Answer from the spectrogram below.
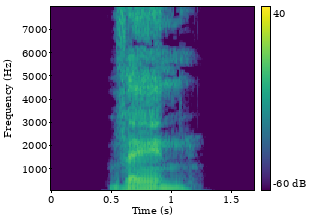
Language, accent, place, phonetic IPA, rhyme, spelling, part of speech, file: German, Germany, Berlin, [vɛːn], -ɛːn, wähn, verb, De-wähn.ogg
- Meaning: 1. singular imperative of wähnen 2. first-person singular present of wähnen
